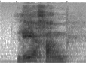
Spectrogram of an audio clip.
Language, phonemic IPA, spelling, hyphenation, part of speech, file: Dutch, /ˈleːr.ɣɑŋ/, leergang, leer‧gang, noun, Nl-leergang.ogg
- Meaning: 1. course, education 2. educational method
